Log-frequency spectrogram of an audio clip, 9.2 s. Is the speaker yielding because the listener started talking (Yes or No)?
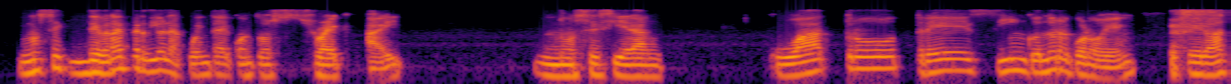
No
